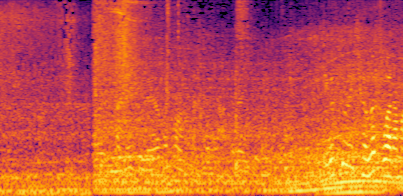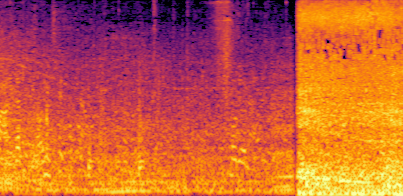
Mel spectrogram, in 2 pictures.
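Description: Hydraulics whine as a truck's dump bed tilts up.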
